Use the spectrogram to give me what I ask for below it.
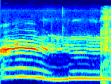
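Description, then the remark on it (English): A voice imitates a pathetic, low whimper like a door creaking open: one drawn-out, wavering tone that sags slightly in pitch over a second and a half, fairly loud, ending in a breathy rasp. “Just sort of like a pathetic whimper, like a door creaking open.”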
